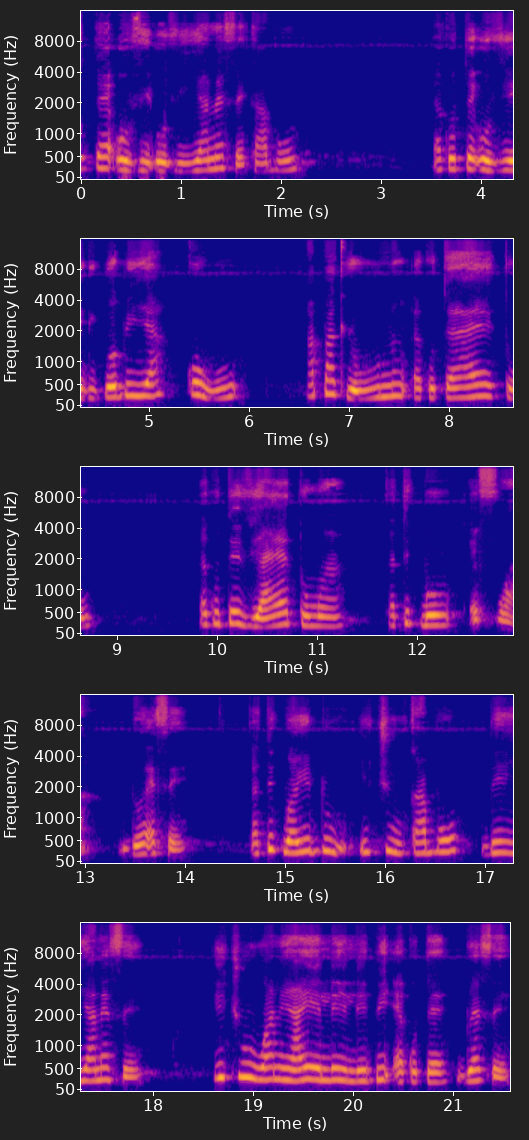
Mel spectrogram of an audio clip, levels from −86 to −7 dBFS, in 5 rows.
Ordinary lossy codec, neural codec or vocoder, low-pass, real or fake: Opus, 24 kbps; autoencoder, 48 kHz, 128 numbers a frame, DAC-VAE, trained on Japanese speech; 14.4 kHz; fake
